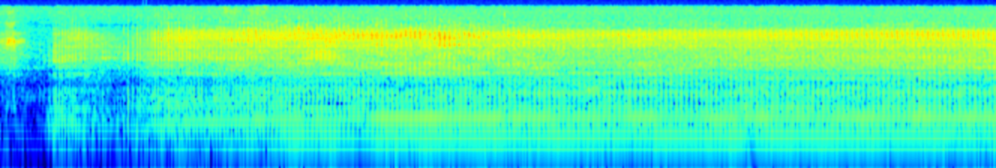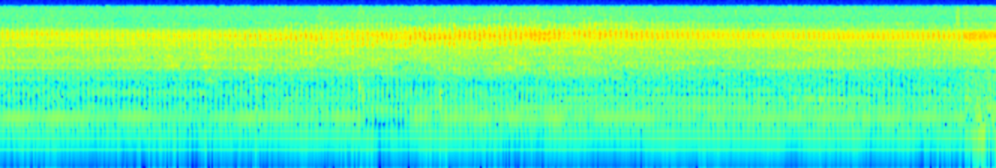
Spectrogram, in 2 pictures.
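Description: Ringmaster control-line model plane's small two-stroke engine running steadily on the ground, coming up in the first second or two and then holding a constant, high pitch.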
